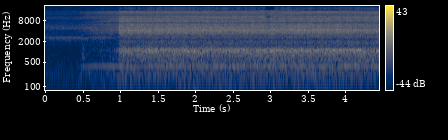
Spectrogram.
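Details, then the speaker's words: Steady high-pitched hiss and whine with water spray as a 2.2 twist drill prepares an immediate implant site at tooth #25 in a 64-year-old slightly diabetic man, slightly penetrating the sinus floor; dental implant drill. "2.2 Twisted drill is going to be used for drilling sinus floor is going to be slightly penetrated"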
